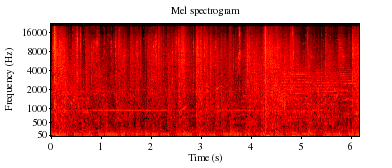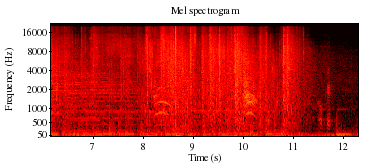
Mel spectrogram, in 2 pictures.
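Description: Gunshots in Red Dead Redemption 2 while fighting O'Driscolls, a long stretch of sharp, irregular shots and crashes at close range, with a voice talking over the gunfire before it fades out.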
